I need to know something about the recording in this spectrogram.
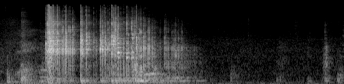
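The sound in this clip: Dice thrown onto a table during a tabletop fantasy role-playing game give a burst of rattling, clattering clicks lasting over a second, followed by a few scattered faint clicks as they settle.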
